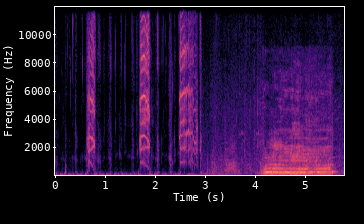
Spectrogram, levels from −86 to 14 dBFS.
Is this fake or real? real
